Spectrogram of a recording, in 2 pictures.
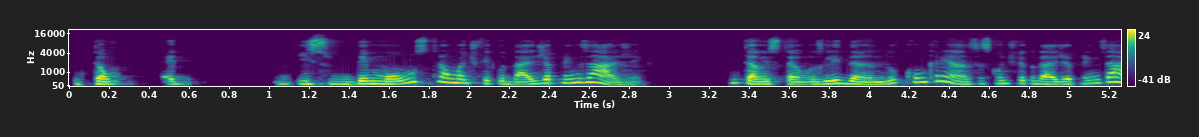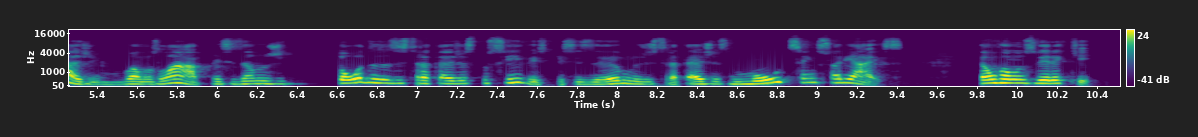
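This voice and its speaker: A woman's voice: mid-range voice, lively intonation, very fast, a little mellow, breathy edge. A woman with a Brazilian Portuguese accent explaining classroom literacy strategies to teachers, with frequent fillers and tag questions. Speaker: literacy educator. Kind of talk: instructional talk to teachers.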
